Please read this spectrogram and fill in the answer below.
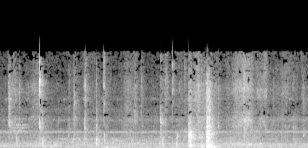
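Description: White plastic food container being handled and tipped over a plastic plate: scattered light clicks and taps, with two louder knocks close together about four seconds in.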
